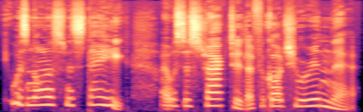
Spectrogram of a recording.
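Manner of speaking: high, fast excuses; flustered apology. Acted. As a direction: babble out the excuse.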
